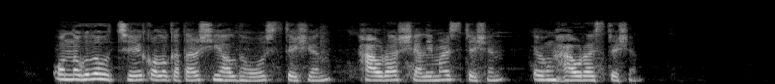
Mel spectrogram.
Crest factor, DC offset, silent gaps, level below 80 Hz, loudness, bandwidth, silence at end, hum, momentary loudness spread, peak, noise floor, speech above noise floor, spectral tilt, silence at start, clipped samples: 18 dB; under 0.1%; none; -60 dBFS; -18 LUFS; 8 kHz; 1.35 s; none; 11 LU; -2 dBFS; -73 dBFS; 56 dB; -4.5 dB/octave; 0.55 s; under 0.1%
